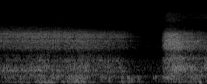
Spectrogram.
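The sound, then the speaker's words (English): A big breath drawn in, a long breathy hiss of air that stays fairly quiet, then swells into a sharper, louder rush near the end. “So let's all get a big breath.”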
